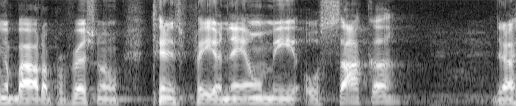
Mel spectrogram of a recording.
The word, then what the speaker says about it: Naomi Osaka: And in the news just last week, I heard them talking about a professional tennis player, Naomi Osaka.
